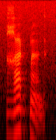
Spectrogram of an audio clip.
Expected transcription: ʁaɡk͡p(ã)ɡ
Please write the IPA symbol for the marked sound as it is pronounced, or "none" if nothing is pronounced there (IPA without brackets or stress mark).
ã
